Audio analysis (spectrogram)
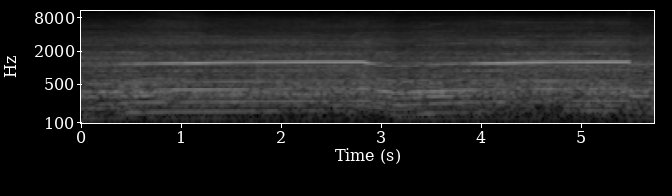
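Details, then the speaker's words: Vintage Hoover Decade 80 (Hoover Convertible) upright vacuum after repair: even motor whir with clean high fan whine that dips briefly and returns, no grinding or rattle; sounds good, not the best, likely to improve with use; normal running. "oh that sounds good not the best but it's good enough uh that'll probably get better with a little bit of use"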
